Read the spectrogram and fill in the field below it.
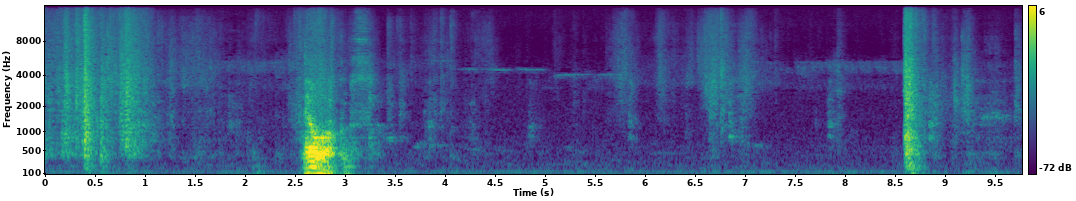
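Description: A plastic wrapper crinkles in a man's hands.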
